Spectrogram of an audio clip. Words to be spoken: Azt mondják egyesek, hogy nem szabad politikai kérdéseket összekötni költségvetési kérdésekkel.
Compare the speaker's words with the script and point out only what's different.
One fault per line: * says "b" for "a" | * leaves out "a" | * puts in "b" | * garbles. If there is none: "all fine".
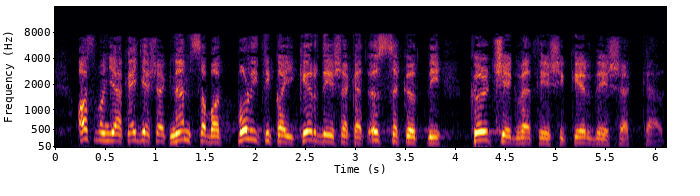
* leaves out "hogy"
